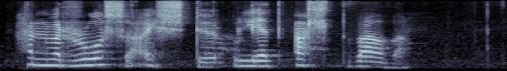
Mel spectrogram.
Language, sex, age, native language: Icelandic, female, 11, Icelandic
